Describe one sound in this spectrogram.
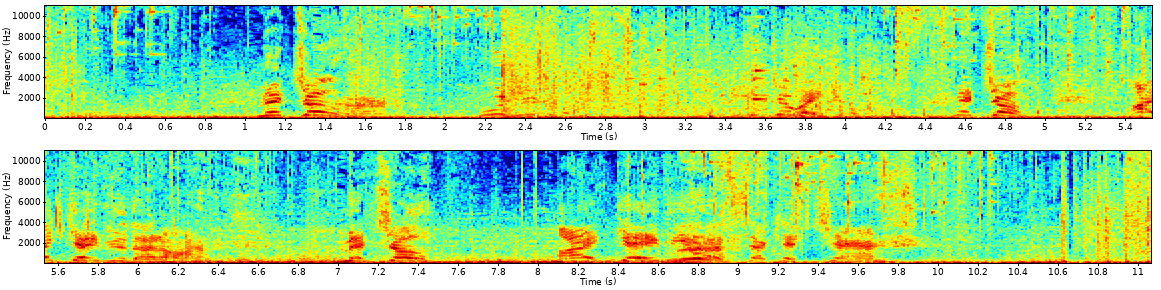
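A middle-aged man shouts desperately, close by.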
